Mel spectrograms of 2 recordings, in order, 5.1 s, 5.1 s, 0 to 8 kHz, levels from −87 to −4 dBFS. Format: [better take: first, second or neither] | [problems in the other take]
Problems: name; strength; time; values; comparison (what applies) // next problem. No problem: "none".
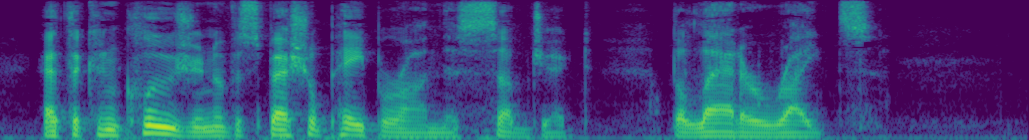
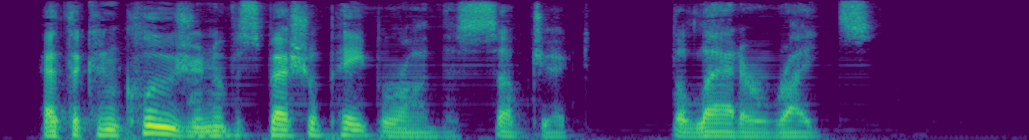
first | noise reduction (neural mask model DeepFilterNet 3)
